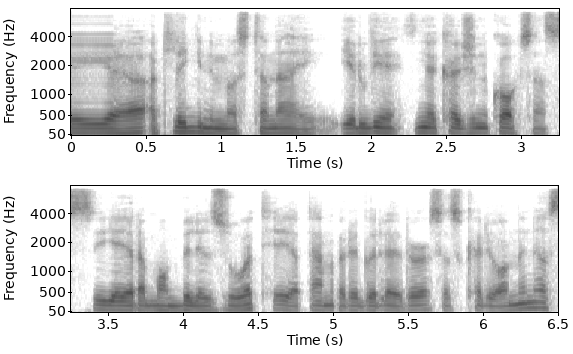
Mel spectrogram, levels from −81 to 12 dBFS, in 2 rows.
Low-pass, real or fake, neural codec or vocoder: 7.2 kHz; fake; codec, 16 kHz in and 24 kHz out, 0.6 kbps, FocalCodec, streaming, 4096 codes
